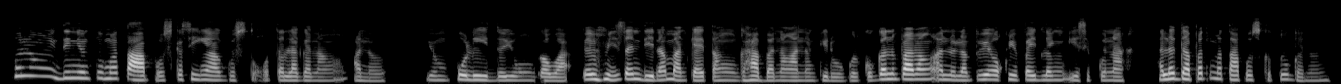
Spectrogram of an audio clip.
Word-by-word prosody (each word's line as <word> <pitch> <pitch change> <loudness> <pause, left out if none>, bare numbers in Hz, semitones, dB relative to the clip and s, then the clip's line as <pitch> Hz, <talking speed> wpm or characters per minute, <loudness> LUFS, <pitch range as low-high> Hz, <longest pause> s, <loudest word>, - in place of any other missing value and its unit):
Ako 390 - +1
lang 385 -7 -5
din 295 0 0
yung 275 - -11
tumatapos. 225 -8 +4
Kasi 225 +1 -5
nga, 200 - +2
gusto 195 -1 -10
ko - - -14
talaga 185 -1 -3
ng 180 +9 -13
ano, 165 -2 -11 0.3
yung 200 -1 -9
pulido 205 -4 +2
yung 190 0 -5
gawa. 170 -2 -1 0.2
Pero 235 0 +4
minsan 245 +2 +2
hindi 205 -4 +2
naman 200 -1 0
kahit 185 -1 -1
ang 185 0 -5
haba 190 -2 +1
na 180 0 -6
nga 180 - -1
ng 180 - -10
ginugol 175 -1 -8
ko. 180 - -7
Gano'n 240 +3 +4
parang 240 +1 +7
ano 220 -2 -1
lang, 190 -1 -2
preoccupied 215 -2 0
lang 205 0 -3
yung - - -11
isip 195 0 -8
ko 190 - -6
na, 180 -1 -3 0.4
"Hala, 240 +4 +6
dapat 255 +1 +3
matapos 215 -6 -2
ko - - -14
'to," 235 - -4
gano'n. 175 -1 -13
205 Hz, 195 wpm, -23 LUFS, 185-235 Hz, 0.4 s, parang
